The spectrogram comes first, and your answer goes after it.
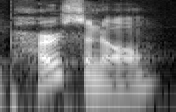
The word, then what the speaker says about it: personal: In personal, the first syllable is stressed. Personal.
